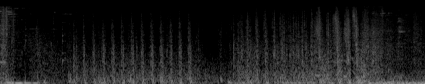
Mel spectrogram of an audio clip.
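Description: Rapid automatic gunfire from the online shooter Ironsight, dense rattling bursts close and loud, with a brief pause before the firing resumes and runs on steadily to the end.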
